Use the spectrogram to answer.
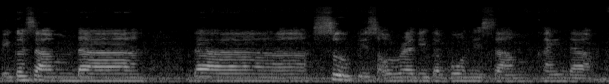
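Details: Man, an expat, about 115 days into self-therapy after a mild stroke, restarts sentences with hesitations; mild aphasia after stroke.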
